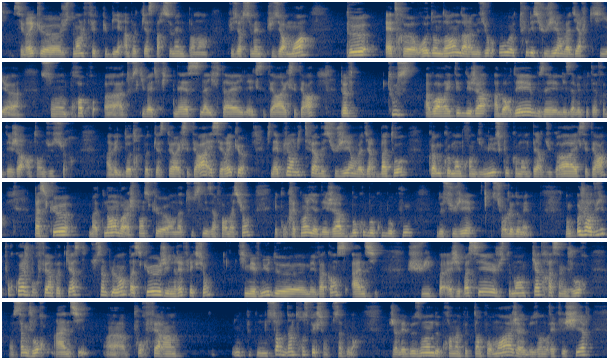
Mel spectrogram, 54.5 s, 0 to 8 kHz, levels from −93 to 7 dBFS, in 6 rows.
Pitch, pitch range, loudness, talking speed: 125 Hz, 115-155 Hz, -25 LUFS, 190 wpm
